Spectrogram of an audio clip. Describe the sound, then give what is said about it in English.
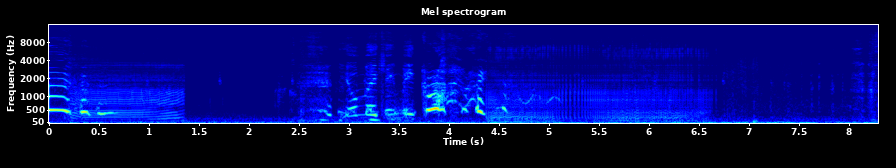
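A long, drawn-out fart with a wavering, buzzy pitch sounds loud at the start, followed by people talking and laughing over a faint rumbling hum. “Stop the fart.”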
